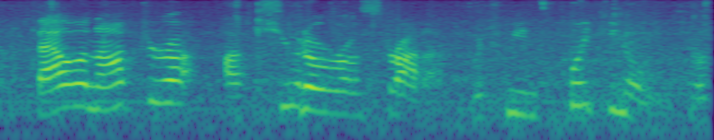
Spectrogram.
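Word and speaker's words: Balaenoptera acutorostrata: it it's really cool it rhymes with hakuna matata what balinoptera acuto rostrata which means pointy nose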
